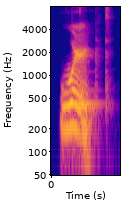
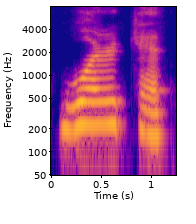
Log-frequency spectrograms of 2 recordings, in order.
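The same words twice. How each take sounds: First: The ending is a bare t sound. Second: The ending is said as an extra syllable. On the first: The speaker calls it right. "solo el sonido de la consonante, sin la vocal" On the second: The speaker calls it wrong. "la pronunciación no puede ser worked, no"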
